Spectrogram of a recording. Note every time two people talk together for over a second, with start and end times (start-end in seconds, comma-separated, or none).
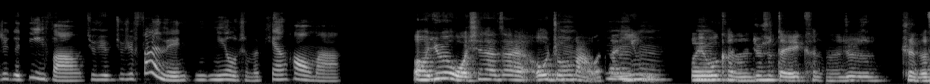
5.5-7.3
